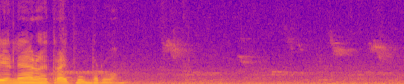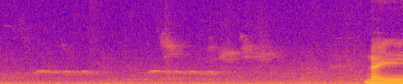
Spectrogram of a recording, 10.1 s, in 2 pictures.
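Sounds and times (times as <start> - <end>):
birds chirping: 0.0 - 10.0
low room noise rumble: 0.0 - 10.0
whistled bird notes: 0.8 - 8.6.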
